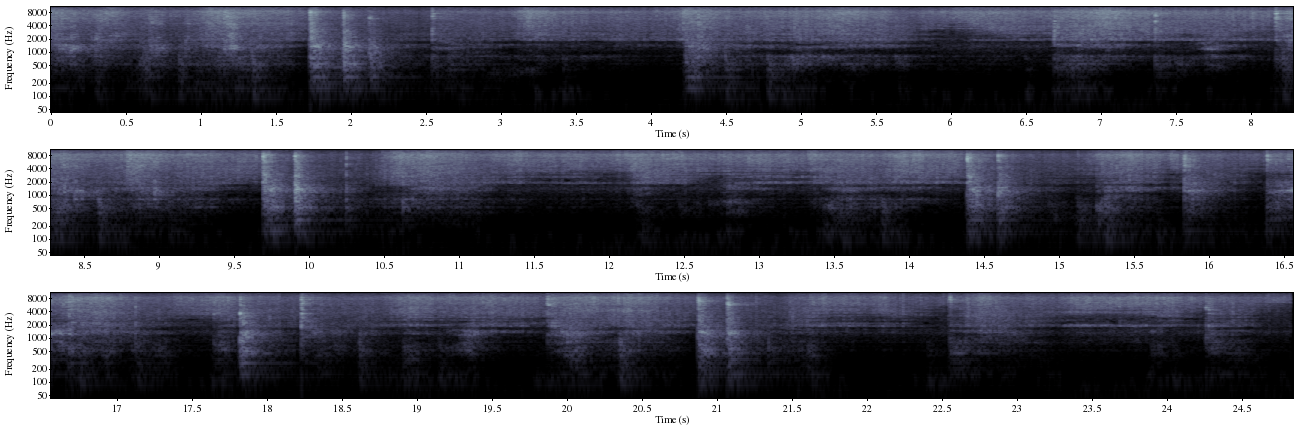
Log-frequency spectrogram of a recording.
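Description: Cumin and coriander fry in a pan for homemade biryani masala, a continuous sizzle broken by frequent scraping stirs and clatters of the spoon, close and fairly loud, with no speech.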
